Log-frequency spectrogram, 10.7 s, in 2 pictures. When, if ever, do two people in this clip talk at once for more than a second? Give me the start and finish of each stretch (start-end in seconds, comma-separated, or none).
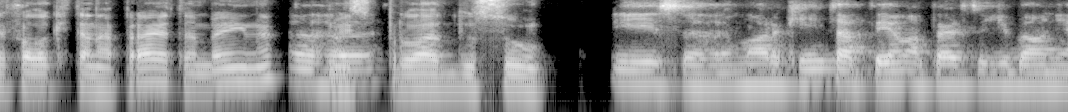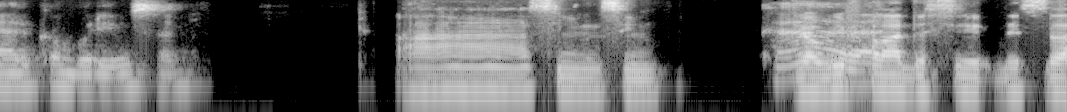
none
